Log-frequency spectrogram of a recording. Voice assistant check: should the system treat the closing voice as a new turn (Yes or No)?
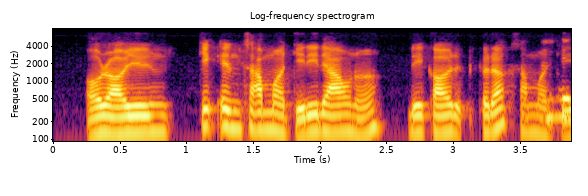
Yes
